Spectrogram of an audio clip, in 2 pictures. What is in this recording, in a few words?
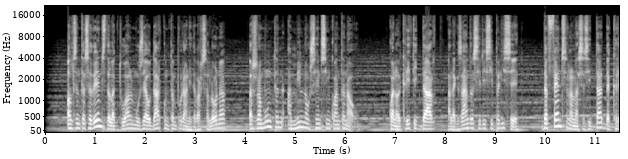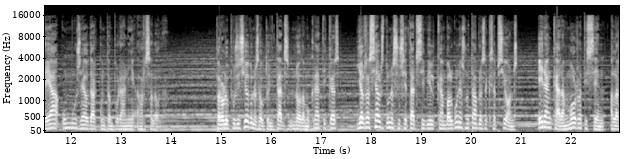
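Catalan, Documentary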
